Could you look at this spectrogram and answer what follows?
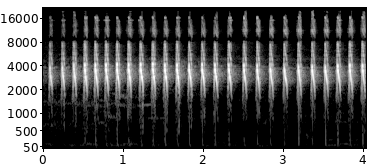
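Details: Sooty-headed bulbul in vigorous voice: loud, sharp chipping notes repeated steadily about three times a second, each a short downward-slurred chip, with no other sounds evident.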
